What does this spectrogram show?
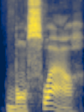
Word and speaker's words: bonsoir: then for good afternoon bonsoir bonsoir in up here s same Oh I together sounds like a lie and then the R in the back slow ball soir through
